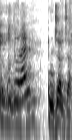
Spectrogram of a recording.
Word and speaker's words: Idourar Njarjar: Alors c'est Idourar Njarjar, c'est la prononciation exacte.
